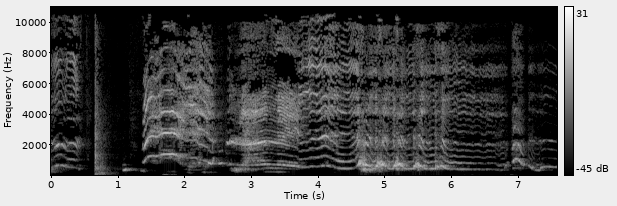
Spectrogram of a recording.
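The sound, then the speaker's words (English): A baby wails loudly and continuously, with high, strained cries that rise and waver in long bursts and a brief pause near the start, alone. “You will immediately identify yourself and that infant now.”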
